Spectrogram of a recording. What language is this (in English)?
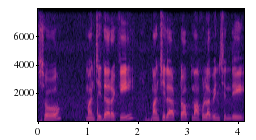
Telugu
